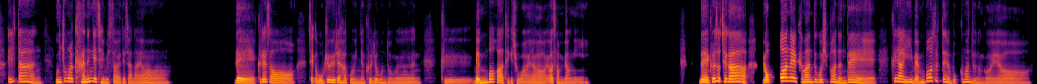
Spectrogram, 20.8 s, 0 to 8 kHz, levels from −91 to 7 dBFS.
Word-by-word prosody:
일단 265 - -2 0.2
운동을 280 +7 +1
가는 255 -1 +2
게 280 -3 +3
재미있어야 170 -4 -5
되잖아요. 155 +1 -7 1.3
네. 170 -6 +5
그래서 185 - -1 0.3
제가 190 -1 -3
목요일에 205 +6 +1
하고 185 -3 -3
있는 160 -1 -7
근력 170 +1 -4
운동은 150 -2 -7 0.4
그 145 -3 -8
멤버가 195 - +4
되게 165 -2 -8
좋아요, 150 +1 -5
6 155 +1 -3
명이. 145 +4 -9 2.2
네. 220 -1 +6
그래서 285 +7 +5
제가 270 -6 +5 0.3
몇 225 +1 +4
번을 330 -2 +7
그만두고 225 0 +1
싶었는데 200 - -1 0.3
그냥 275 -5 +1
이 225 +1 0
멤버들 305 - 0
때문에 240 -5 0
못 150 -4 -9
그만두는 185 -11 -5
거예요. 145 +3 -9
180 Hz, 235 characters per minute, -19 LUFS, 155-230 Hz, 2.2 s, 번을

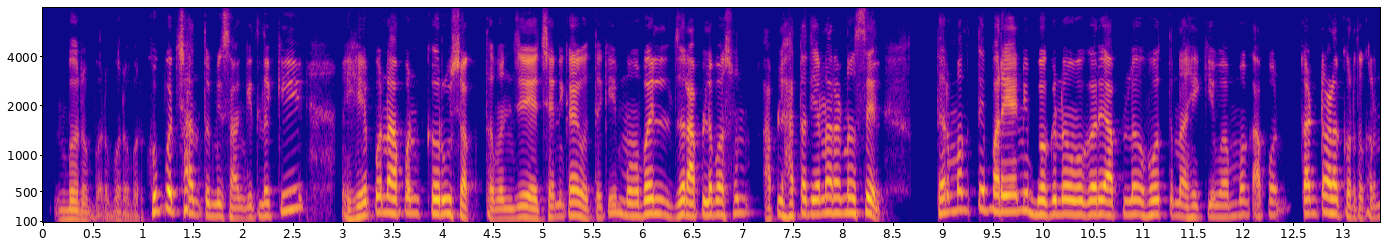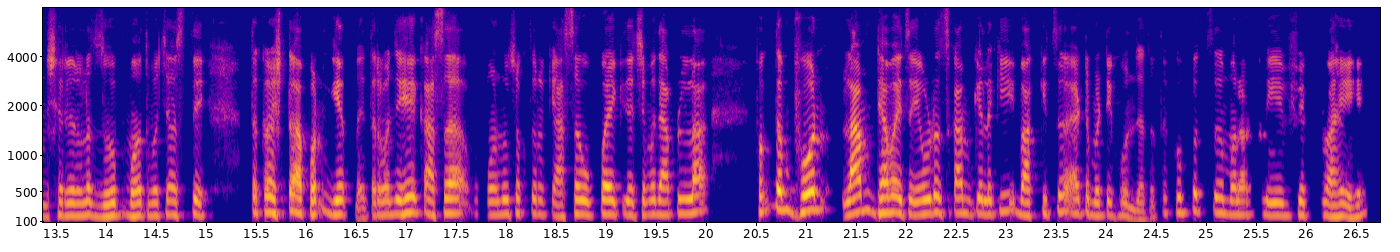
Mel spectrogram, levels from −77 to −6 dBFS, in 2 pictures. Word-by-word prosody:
बरोबर. 120 -2 -4
बरोबर. - - -12
खूपच 235 +2 +4
छान. 200 -7 +1
तुम्ही 165 -2 -2
सांगितलं, 150 +3 -3
की 255 +6 -2 0.4
हे 145 +6 +1
पण 220 0 +1
आपण 200 0 +3
करू 200 0 +5
शकतो. - - -1
म्हणजे 135 +3 0
याच्याने 150 +5 0
काय 175 +2 +4
होतं, 145 -2 -1
की - - -4
मोबाईल 190 0 +2
जर 185 +2 +4
आपल्यापासून 185 +4 +2 0.2
आपल्या 185 -4 -2
हातात 180 +4 0
येणारा 210 +2 +3
नसेल, 205 +1 +4 0.6
तर 200 +1 +3
मग 245 +2 -2
ते 265 - +2
पर्यायाने 230 +1 +4
बघणं 190 +1 +4
वगैरे, 190 +1 +4
आपलं 185 +1 +2
होत 190 +2 -1
नाही. 155 -2 -2
किंवा 155 -1 -3
मग 180 +3 -6
आपण 185 -2 -5 0.2
कंटाळा 200 +1 +4
करतो. 140 -3 -4
कारण 150 +3 -8
शरीराला 170 +2 -1
झोप 170 +2 -1
महत्त्वाची 170 +2 -1
असते. 180 0 -3 0.5
तर - - -1
कष्ट 205 -2 +2
आपण 190 +5 +2
घेत 190 0 +3
नाही, 135 - -9
तर 175 +1 -3
म्हणजे 185 +1 0
हे 205 +3 +5
एक 205 -1 -3
असं 200 +2 +2 0.2
म्हणू 180 +2 -2
शकतो 200 0 -6
ना, 190 - -7
की 180 - -7
असा 160 +4 -1
उपाय 190 +1 +3
आहे, 185 - 0
की 190 - -10
ज्याच्यामध्ये 185 +1 -1
आपल्याला 200 +4 0 0.5
फक्त 255 +6 +1 0.2
फोन 245 +3 +6 0.2
लांब 220 +4 +5
ठेवायचं, 205 -2 +2
एवढंच 195 +3 +1
काम 205 -1 -2
केलं. 190 -2 0
की 230 +2 -6
बाकीचं 185 +4 -3
ऑटोमॅटिक 175 -3 -5
होऊन 165 -6 -7
जातं. 120 0 -10
तर - - -12
खूपच 230 +2 -6
मला 190 -3 -2
वाटतं 185 +1 -11
नाही, 175 -1 0
इफेक्टिव्ह 170 0 -4
आहे 160 0 0
हे. 185 - -12
185 Hz, 185 wpm, -22 LUFS, 170-200 Hz, 0.6 s, फोन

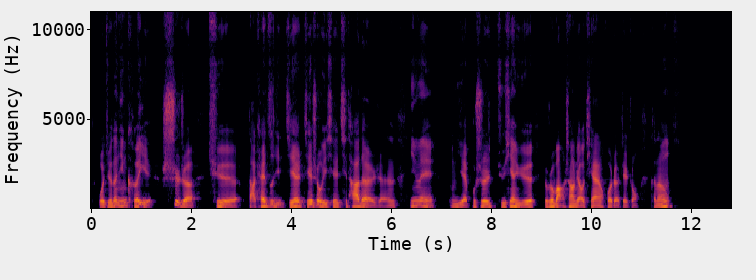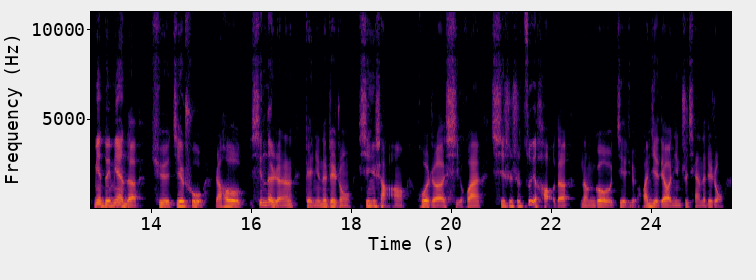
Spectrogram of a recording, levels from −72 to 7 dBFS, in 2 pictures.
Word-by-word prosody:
我 105 - +3
觉 115 +2 0
得 150 +6 +2
您 150 +1 -1
可 125 -5 +2
以 405 - -2
试 - - -1
着 485 - +2 0.2
去 110 -7 +1 0.2
打 95 - -1
开 130 +6 +5
自 145 +3 -3
己 95 -6 -6
接 130 +2 +3
接 145 +4 +2
受 150 -4 +3
一 120 - +1
些 120 0 -2
其 120 +2 -8
他 125 0 +4
的 95 -7 +3
人， 95 +2 -7 0.3
因 150 +2 -3
为 125 -9 -2 0.3
嗯， 115 -1 -6
也 105 -2 +1
不 110 - -8
是 135 +5 +2
局 130 -4 -7
限 125 +2 +3
于 100 +2 +4
比 110 - -8 0.2
如 105 - -2
说 120 +3 +6
网 90 -6 +5
上 120 +4 +3
聊 95 -2 +2
天 95 -1 0
或 - - 0
者 - - -1
这 - - -4
种。 - - -10 0.2
可 - - -7
能， 130 +7 +1 1.2
面 150 -1 +3
对 145 0 +4
面 145 -3 +3
地 95 -3 +2 0.2
去 110 -4 0
接 130 +7 +5
触， 135 0 -1 0.2
然 105 - 0
后 115 -2 +3
新 170 +1 -3
的 170 - +5
人 100 0 0 0.2
给 95 - 0
您 95 +1 -4
的 120 +2 +2
这 120 0 +3
种 90 -5 -5
欣 145 0 -2
赏， 130 - -4 0.2
或 115 -1 +3
者 95 0 +2
喜 95 -1 -5
欢， 95 +1 +1 0.2
其 140 - -4
实 135 -1 -3
是 135 +1 -4
最 130 0 0
好 - - -4
的 95 0 0 0.2
能 100 -1 -5
够 100 -4 +2
解 - - -5
决 - - -10
缓 100 +5 -2
解 120 - +1
掉 100 -2 +3
您 95 0 -8
之 110 +5 -9
前 95 -4 -8
的 95 - -4
这 110 +1 -3
种， - - -5
115 Hz, 200 characters per minute, -23 LUFS, 100-130 Hz, 1.2 s, 说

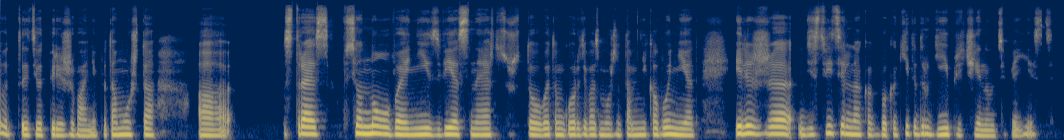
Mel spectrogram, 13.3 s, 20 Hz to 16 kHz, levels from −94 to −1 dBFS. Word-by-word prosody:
вот 180 -4 -1
эти 160 0 0
вот 155 0 -3
переживания, 150 -2 -2
потому 165 +1 +1
что, 160 -1 -3 0.5
а, 150 -1 -1 0.6
стресс 180 0 +2 0.2
всё 200 - +2
новое, 180 -4 +5
неизвестное, 165 0 +2
с 165 - -22
что 160 -2 -3
в 155 - -3
этом 160 0 -1
городе, 165 +1 -1
возможно, 160 0 -3
там 160 0 -1
никого 165 +2 0
нет, 160 -3 +2 0.5
или 195 +1 +6
же 185 -1 +2
действительно, 175 +2 -1
как 160 -2 -7
бы 160 -2 -3
какие-то 170 +3 -5
другие 170 -2 +1
причины 150 -3 -5
у - - -7
тебя 170 +5 -9
есть? 180 0 -9
165 Hz, 140 wpm, -23 LUFS, 160-175 Hz, 0.6 s, или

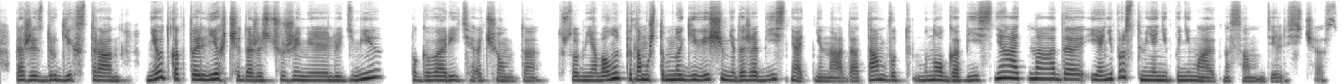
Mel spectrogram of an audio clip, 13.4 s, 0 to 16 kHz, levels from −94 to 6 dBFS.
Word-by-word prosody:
даже 185 0 +1
из 175 - -4
других 185 +2 -2
стран, 165 -3 -1 0.3
мне 180 +7 +3
вот 275 - +1
как-то 220 -2 +1
легче 200 -1 +3
даже 165 -1 -1
с - - +2
чужими 170 0 -2
людьми 185 - +2 0.3
поговорить 175 0 -3
о 155 +1 -6
чем-то, 155 -1 -6 0.2
что 170 - -4
меня 165 0 -2
волнует. 225 +9 +6
Потому 205 -2 +3
что 200 - -1
многие 200 -1 +3
вещи 205 +4 +5
мне 175 -3 -1
даже 175 +1 +1
объяснять 180 - -2
не 155 - -5
надо, 145 0 -4
а - - -7
там 190 +1 0
вот 170 -1 -8
много 170 -1 0
объяснять 245 - +3
надо, 230 -2 +2
и 205 - -7
они 200 +4 +2
просто 295 -5 -1
меня 180 -1 +2
не 175 -1 +1
понимают 160 -4 -3
на 145 - -7
самом 75 - -7
деле 140 +2 -10
сейчас. 155 +1 -8
175 Hz, 190 wpm, -21 LUFS, 165-200 Hz, 0.3 s, волнует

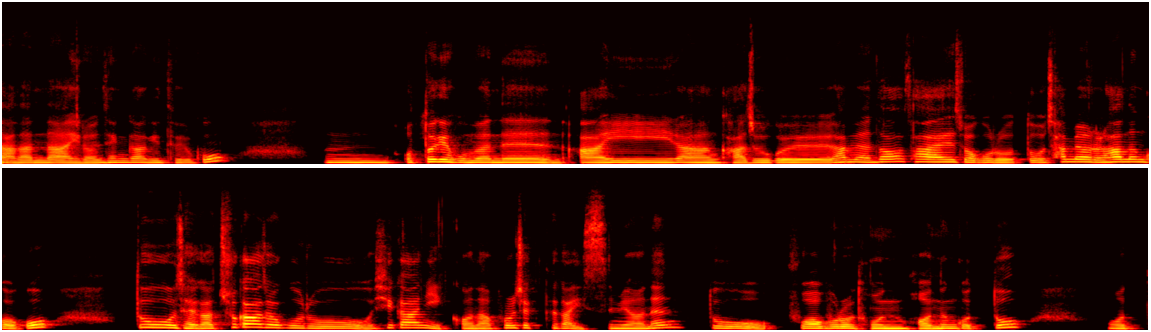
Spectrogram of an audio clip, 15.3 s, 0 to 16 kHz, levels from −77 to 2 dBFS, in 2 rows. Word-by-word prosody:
않았나.' 160 0 -1
이런 155 +2 -3
생각이 185 -2 -2
들고 175 - -5 0.6
음. 185 -2 -1
어떻게 235 +5 +3
보면은 180 -3 +1
아이랑 180 -1 +1
가족을 170 0 0
하면서 230 +4 0
사회적으로 215 -9 0
또 180 0 -4
참여를 235 +2 +1
하는 245 0 +3
거고 250 - +1 0.5
또 280 -3 +2
제가 185 -4 +2
추가적으로 215 - +3
시간이 260 +2 0
있거나 170 0 -3
프로젝트가 235 -2 -4
있으면은 175 - -2 0.2
또 185 -8 -2 0.2
부업으로 190 -2 +3
돈 180 0 +2
버는 175 +1 +1
것도 250 - -3 0.5
어 175 -1 -1
185 Hz, 285 characters per minute, -23 LUFS, 170-235 Hz, 0.6 s, 어떻게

